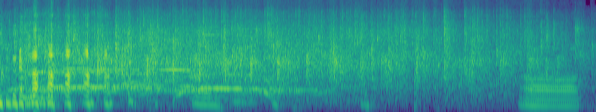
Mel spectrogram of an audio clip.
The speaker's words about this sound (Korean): 이럴 때 박수 치시.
